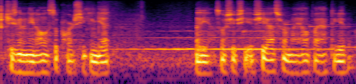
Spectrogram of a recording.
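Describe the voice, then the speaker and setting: An actor playing a reserved, awkward young husband in a TV soap, speaking in a halting, subdued way. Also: male voice, deep voice, flat delivery, music in the background, close to an everyday voice. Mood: subdued, earnest. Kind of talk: television soap opera acting. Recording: clearly noisy TV soundtrack.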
